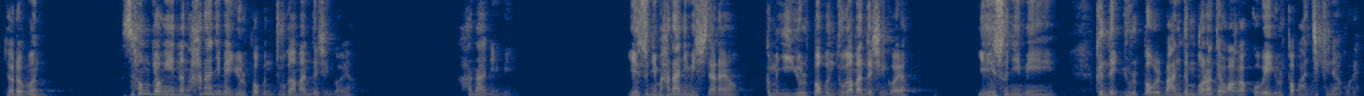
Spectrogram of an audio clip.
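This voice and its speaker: A man's voice: medium pitch, big pitch swings, brisk, long pauses. A male pastor preaching a Sunday sermon in church, putting questions to the congregation and answering them himself. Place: church sanctuary.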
